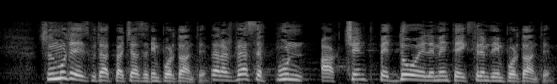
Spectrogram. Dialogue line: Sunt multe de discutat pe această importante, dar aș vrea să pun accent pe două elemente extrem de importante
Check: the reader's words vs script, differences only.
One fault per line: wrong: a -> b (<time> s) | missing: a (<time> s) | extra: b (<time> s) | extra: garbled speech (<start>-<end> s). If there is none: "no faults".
no faults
